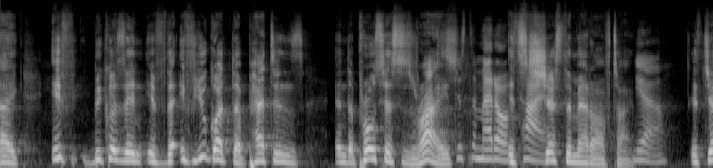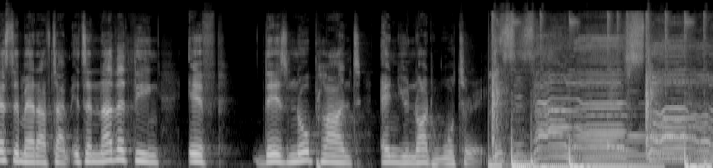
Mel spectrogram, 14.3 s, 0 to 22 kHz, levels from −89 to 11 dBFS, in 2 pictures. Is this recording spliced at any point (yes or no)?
yes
